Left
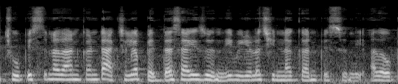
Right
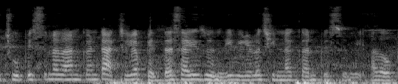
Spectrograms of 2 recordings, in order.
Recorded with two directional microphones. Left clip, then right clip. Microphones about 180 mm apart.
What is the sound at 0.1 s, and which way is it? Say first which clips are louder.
A woman's voice: left 9 dB; 45° left (ahead or behind).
